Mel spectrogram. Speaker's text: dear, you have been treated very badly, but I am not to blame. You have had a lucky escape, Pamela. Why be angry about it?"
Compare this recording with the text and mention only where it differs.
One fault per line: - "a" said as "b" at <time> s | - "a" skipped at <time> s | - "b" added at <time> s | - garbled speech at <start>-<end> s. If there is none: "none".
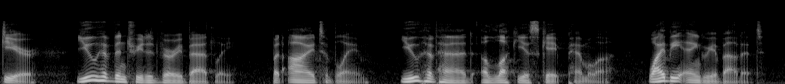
- "am not" skipped at 3.1 s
